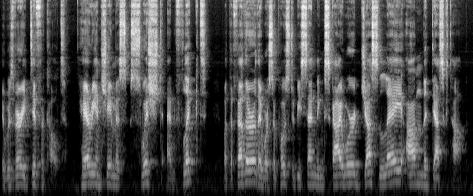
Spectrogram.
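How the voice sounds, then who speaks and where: A man reading a storybook aloud as a teacher would, in expressive narration. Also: fairly high pitch, unhurried.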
